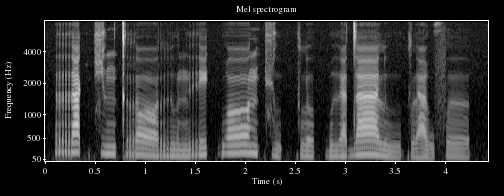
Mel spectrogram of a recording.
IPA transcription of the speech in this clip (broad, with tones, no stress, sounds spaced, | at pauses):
r a˥˩ k̚ t͡ɕ ɯ˧ ŋ t r ɔː˨˩ r u˩˦ n r e˦˥ k̚ w ɔː˥˩ n t͡ɕ u˨˩ ʔ k l o˨˩ k̚ w ɯ˩˦ a̯ d aː˥˩ l uː˨˩ k l a˩˦ w f ɤː˧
